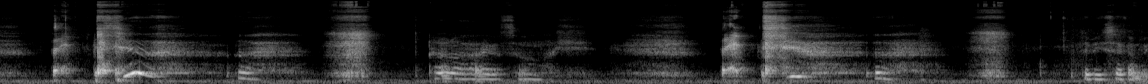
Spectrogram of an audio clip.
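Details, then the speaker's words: Several sharp sneezes with gasps and sniffing between them, induced with a tissue by a person with a head cold and possible allergies, a blocked yet dry nose, taking decongestants. ">> I just sneezed like a triple, too. God."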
